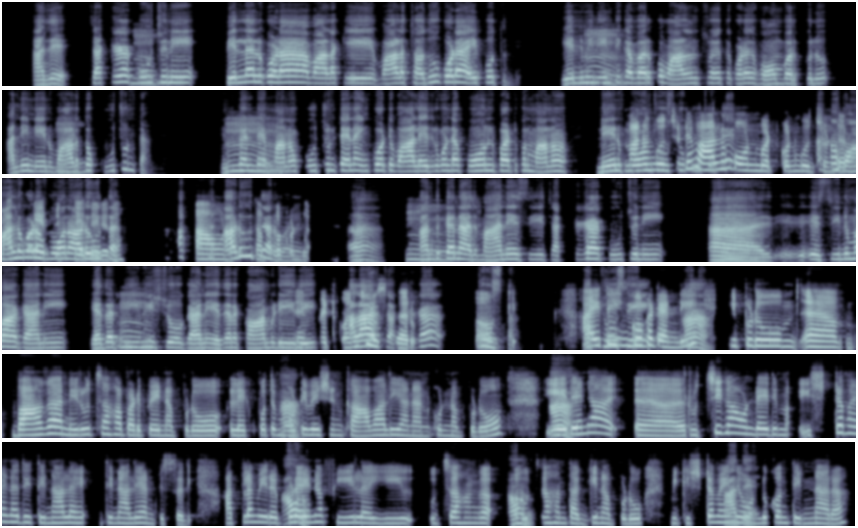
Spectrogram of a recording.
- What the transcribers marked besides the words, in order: chuckle; lip smack; in English: "కామెడీది"; lip smack; in English: "మోటివేషన్"
- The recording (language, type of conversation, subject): Telugu, podcast, ఉత్సాహం తగ్గినప్పుడు మీరు మిమ్మల్ని మీరు ఎలా ప్రేరేపించుకుంటారు?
